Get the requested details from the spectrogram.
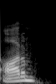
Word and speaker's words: autumn: Did you know there's two silent letters in autumn? That messed me up all morning. – What? Well, I get the N.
